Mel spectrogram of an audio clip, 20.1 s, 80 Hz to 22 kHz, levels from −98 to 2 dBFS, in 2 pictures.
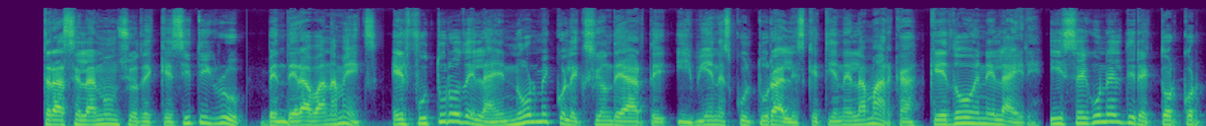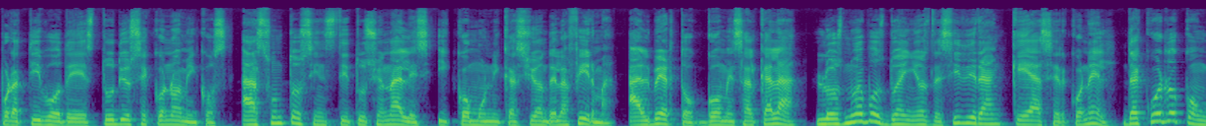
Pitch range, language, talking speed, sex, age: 115-160 Hz, Spanish, 165 wpm, male, 30-49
